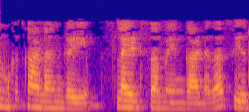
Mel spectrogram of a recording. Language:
Malayalam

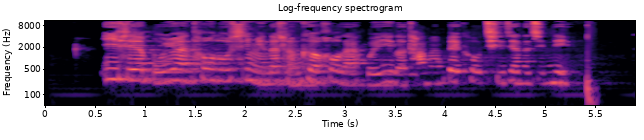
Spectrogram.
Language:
Chinese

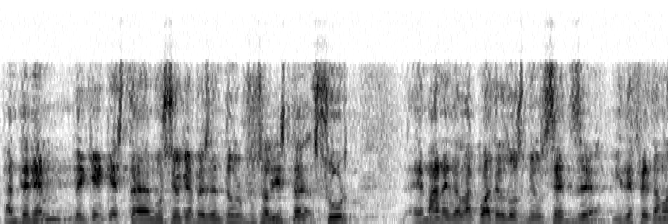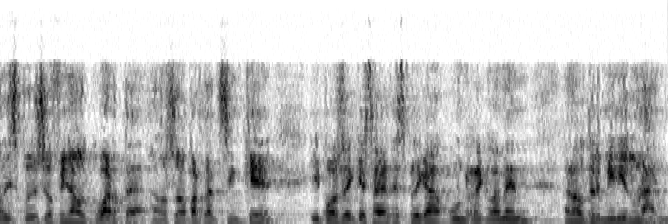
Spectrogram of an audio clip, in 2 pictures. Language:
Catalan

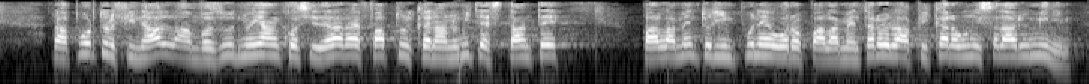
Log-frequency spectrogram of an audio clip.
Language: Romanian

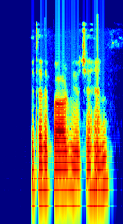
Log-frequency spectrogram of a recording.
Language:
Northern Hindko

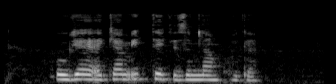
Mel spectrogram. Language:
Uzbek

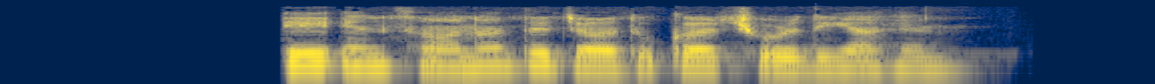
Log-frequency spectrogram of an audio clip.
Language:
Northern Hindko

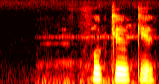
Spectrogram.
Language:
Tamil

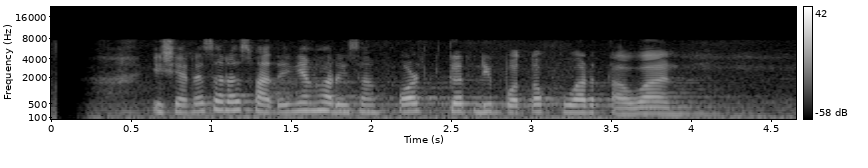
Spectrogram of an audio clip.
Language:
Sundanese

